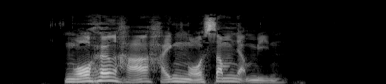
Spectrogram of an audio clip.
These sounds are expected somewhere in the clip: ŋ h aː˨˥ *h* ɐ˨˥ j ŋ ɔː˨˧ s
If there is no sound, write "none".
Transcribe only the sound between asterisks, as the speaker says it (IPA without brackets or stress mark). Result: h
